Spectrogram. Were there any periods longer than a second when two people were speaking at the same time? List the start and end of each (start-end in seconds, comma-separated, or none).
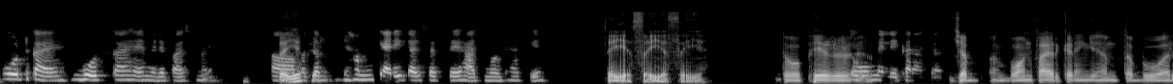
none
